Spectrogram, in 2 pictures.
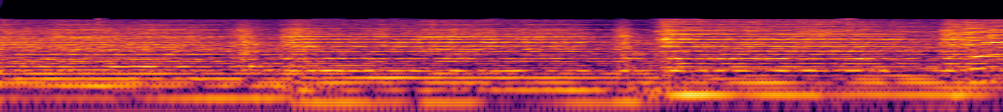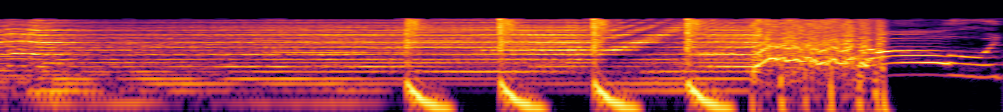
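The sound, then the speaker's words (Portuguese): Electronic intro jingle for the Bichas Nerds show, with layered sustained synth tones and shifting chords, then a run of quick descending swoops before a warbling flourish that stops abruptly. “Então, roda a vinheta, o Bichas Nerd está no ar.”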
